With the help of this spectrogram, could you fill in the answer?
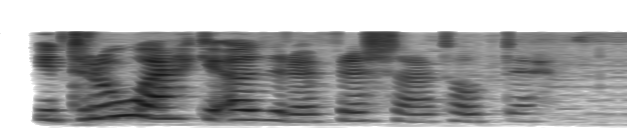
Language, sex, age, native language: Icelandic, female, 11, Icelandic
